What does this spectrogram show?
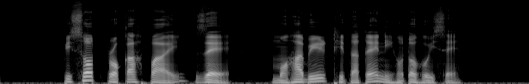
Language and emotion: Assamese, neutral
